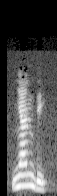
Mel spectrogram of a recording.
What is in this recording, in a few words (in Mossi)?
"yãnde", moore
